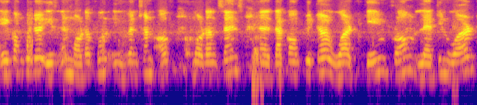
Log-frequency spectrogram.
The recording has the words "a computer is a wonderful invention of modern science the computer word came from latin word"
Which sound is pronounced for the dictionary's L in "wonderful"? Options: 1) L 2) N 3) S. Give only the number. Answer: 2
